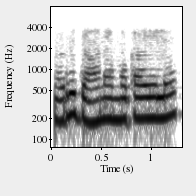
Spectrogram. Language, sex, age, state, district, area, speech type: Telugu, male, 60+, Andhra Pradesh, Konaseema, rural, conversation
